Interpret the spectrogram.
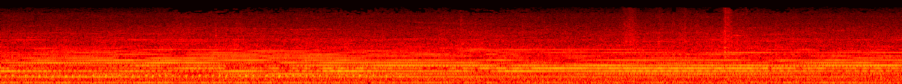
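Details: Continuous mechanical drone with a layered harmonic hum and two brief noise bursts near the end, no animal voice audible.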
